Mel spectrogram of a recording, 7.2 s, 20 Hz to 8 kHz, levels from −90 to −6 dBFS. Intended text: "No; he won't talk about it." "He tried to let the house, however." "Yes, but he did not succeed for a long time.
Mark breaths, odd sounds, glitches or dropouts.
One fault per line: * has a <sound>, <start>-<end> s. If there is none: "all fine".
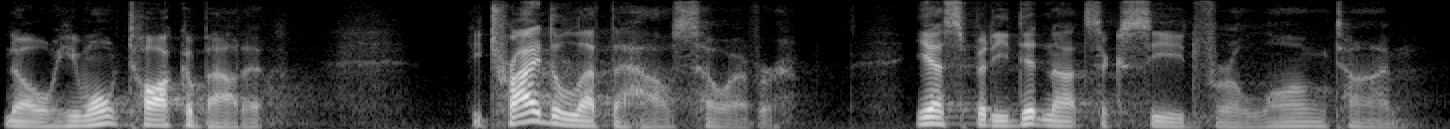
all fine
